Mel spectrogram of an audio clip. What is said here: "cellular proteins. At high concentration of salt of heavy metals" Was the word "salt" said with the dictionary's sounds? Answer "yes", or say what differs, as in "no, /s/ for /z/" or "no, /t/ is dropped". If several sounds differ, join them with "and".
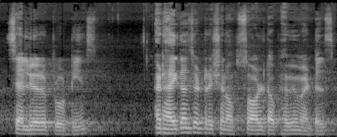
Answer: yes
